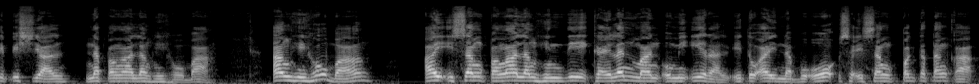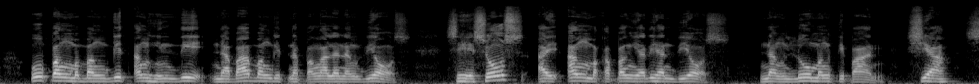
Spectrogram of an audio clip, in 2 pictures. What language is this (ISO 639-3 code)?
fil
